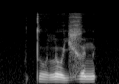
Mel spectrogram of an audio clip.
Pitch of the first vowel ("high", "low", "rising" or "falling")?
low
